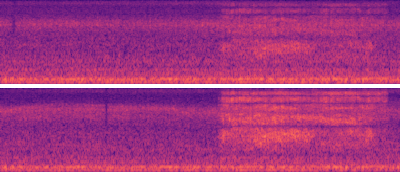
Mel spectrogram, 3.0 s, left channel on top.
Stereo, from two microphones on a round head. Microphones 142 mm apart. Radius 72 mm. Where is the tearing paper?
65° right (ahead or behind).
